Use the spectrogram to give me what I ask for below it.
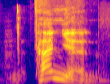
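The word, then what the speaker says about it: Tonyan: Tunyon. There you go. I'm on it. Onion with a T in front, right?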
